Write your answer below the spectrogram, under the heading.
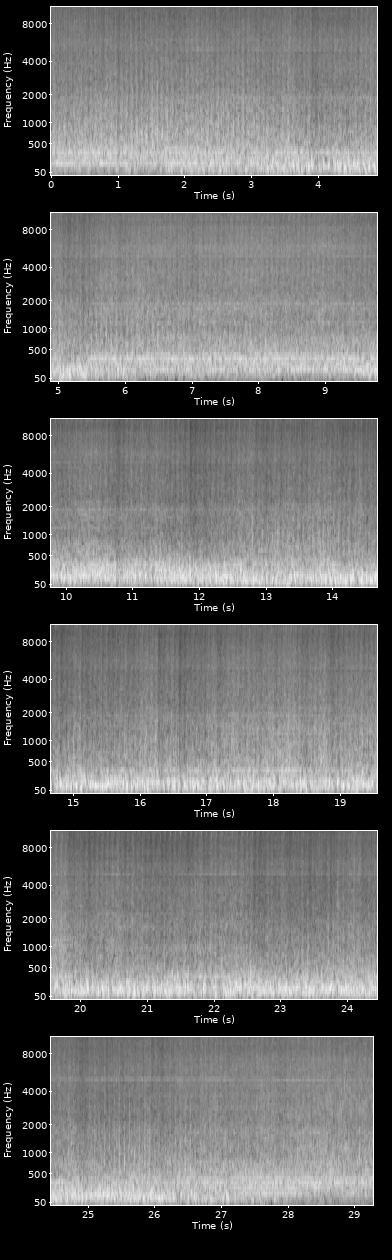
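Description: Motorboat engine running steadily at speed, with wind and water noise over it; the low rumble grows heavier through the middle of the stretch, then eases near the end.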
